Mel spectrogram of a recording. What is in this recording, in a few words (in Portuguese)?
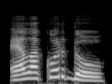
"ela acordou", portugues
